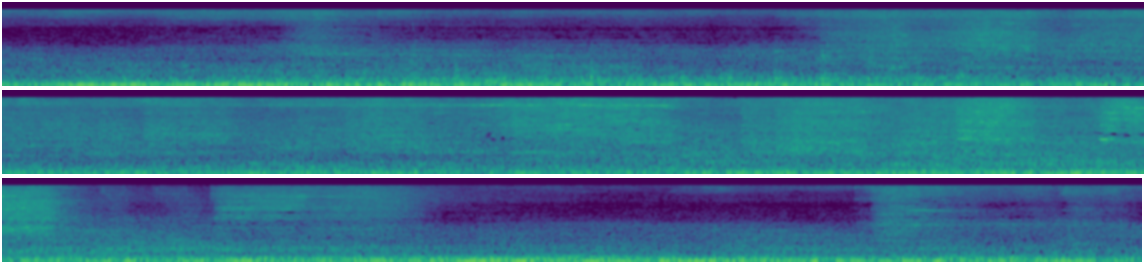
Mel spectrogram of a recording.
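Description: Double-stack intermodal freight train's well cars rolling past: a steady low rumble of steel wheels on rail, with stretches of high-pitched wheel squeal and hiss in the middle and again briefly near the end.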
